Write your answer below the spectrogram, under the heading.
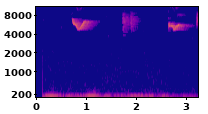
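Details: Yellow-browed warbler singing in its natural habitat: thin, very high slurred notes, each about a third of a second, roughly once a second over a low steady hum.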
